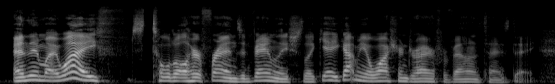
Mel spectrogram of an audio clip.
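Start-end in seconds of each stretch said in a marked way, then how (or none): 3.2-5.3 unkind, not nice tone. Retelling how his wife told friends and family about the gift: imitating wife saying it not nicely. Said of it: "she didn't say it very nice".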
